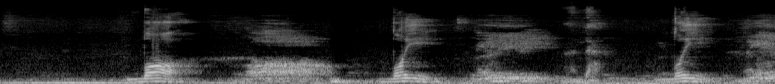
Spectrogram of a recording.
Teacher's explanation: Jadi karena makhrajnya di samping, bukan di ujungnya. Makhrajnya ini di pangkal, dari pangkal sisi lidah, ya, pangkal sisi lidah.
